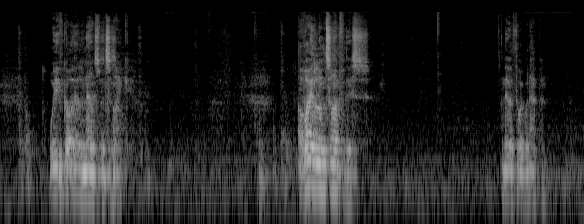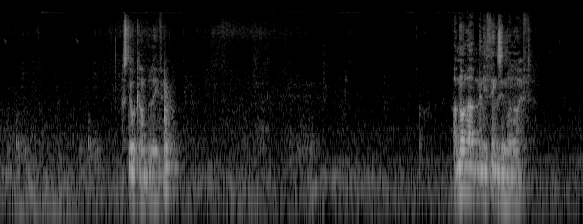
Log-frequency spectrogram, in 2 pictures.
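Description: A man speaks slowly into a microphone, his voice carried through a loudspeaker, with pauses between phrases.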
